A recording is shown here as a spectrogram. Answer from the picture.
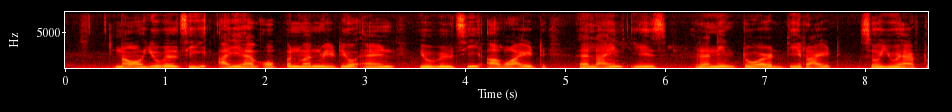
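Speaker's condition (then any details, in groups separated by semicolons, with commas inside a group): No condition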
